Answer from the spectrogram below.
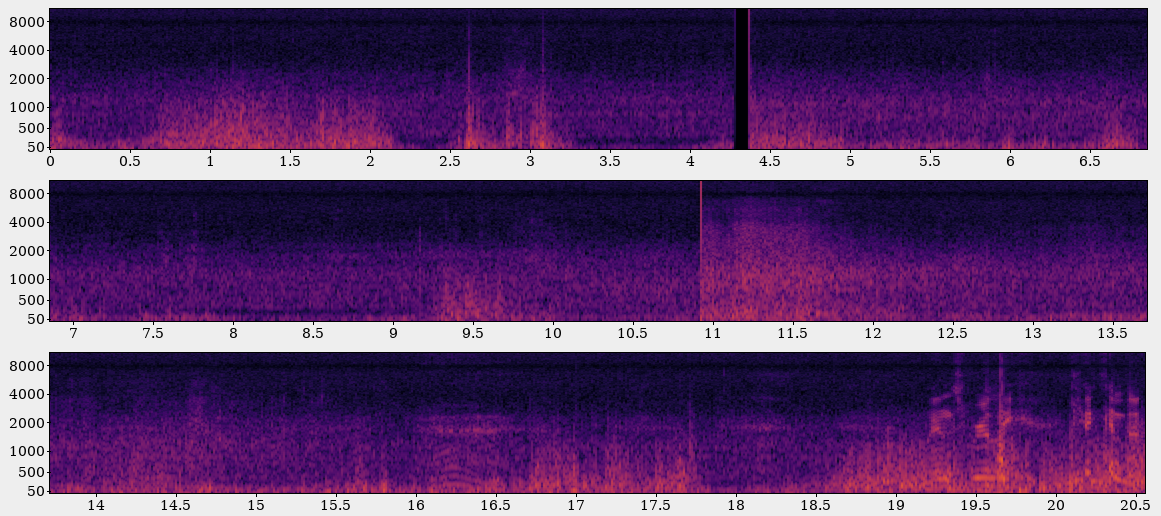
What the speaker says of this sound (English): Wind's really kicking today.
